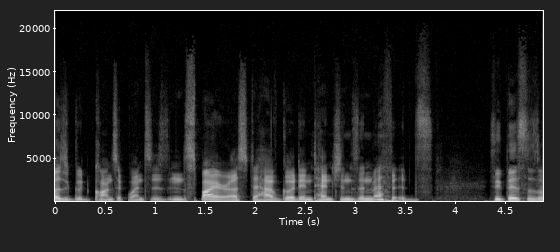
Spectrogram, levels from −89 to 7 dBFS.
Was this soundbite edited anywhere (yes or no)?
no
